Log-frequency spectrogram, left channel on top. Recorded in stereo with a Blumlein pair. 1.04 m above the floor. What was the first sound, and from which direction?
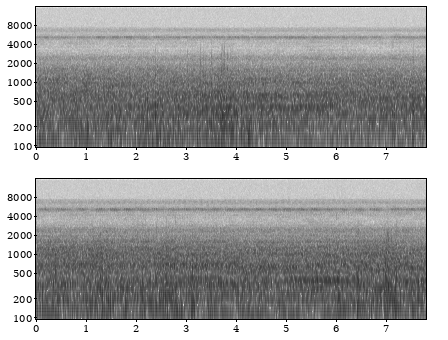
An insect, 30° right.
